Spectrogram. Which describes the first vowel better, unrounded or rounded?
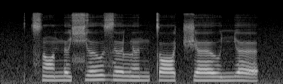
rounded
